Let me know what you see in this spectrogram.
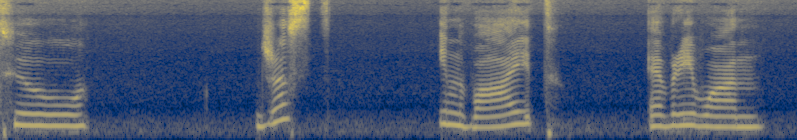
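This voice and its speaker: The recording is dry and close with no echo, carrying a high-pitched woman's voice with a Ukrainian accent. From Ukraine. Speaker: workshop facilitator. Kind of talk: online workshop presentation. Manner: hesitant, many fillers.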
